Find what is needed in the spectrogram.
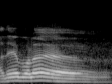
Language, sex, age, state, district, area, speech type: Tamil, male, 60+, Tamil Nadu, Tiruvannamalai, rural, spontaneous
